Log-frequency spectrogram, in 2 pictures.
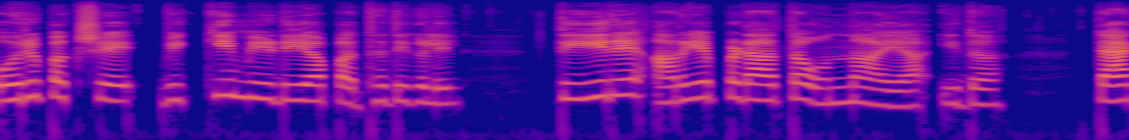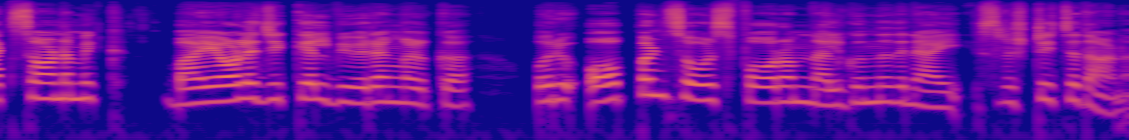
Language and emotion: Malayalam, neutral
